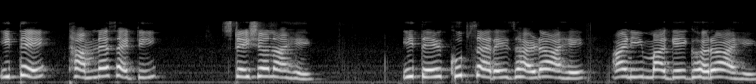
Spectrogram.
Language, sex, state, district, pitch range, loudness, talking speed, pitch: Marathi, female, Maharashtra, Solapur, 320-365 Hz, -12 LUFS, 110 wpm, 345 Hz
